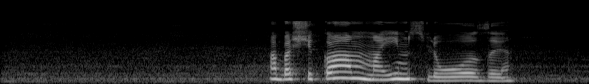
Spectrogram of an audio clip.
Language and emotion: Russian, sad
